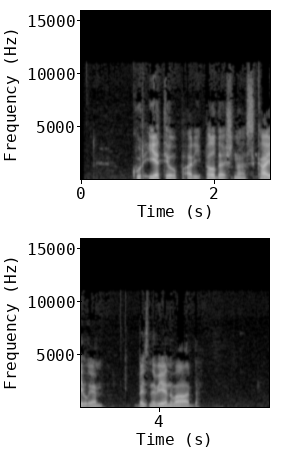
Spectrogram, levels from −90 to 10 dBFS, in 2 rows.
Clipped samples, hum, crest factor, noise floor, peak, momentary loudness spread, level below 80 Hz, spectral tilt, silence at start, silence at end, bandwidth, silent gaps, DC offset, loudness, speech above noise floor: under 0.1%; none; 26 dB; -66 dBFS; 0 dBFS; 13 LU; -50 dBFS; -4 dB/octave; 0.75 s; 1.1 s; 11.5 kHz; none; under 0.1%; -23 LUFS; 42 dB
